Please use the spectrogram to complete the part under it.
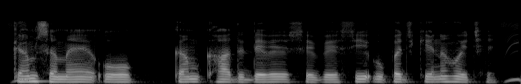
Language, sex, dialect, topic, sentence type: Maithili, male, Bajjika, agriculture, question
